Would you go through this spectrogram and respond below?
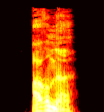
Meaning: a male given name from the Scandinavian languages, equivalent to German Arno
- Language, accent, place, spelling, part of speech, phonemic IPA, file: German, Germany, Berlin, Arne, proper noun, /ˈaʁnə/, De-Arne.ogg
